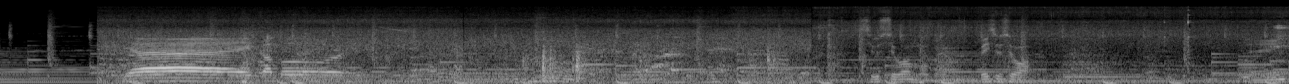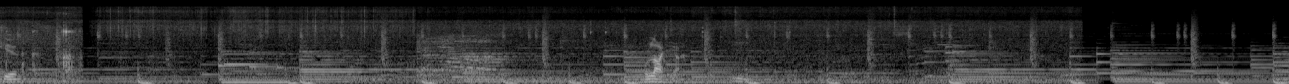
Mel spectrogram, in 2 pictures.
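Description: Lamb and vegetables sizzling on a cast-iron grill plate, with voices in the background. Near the start comes a loud, wavering bleat-like call.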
